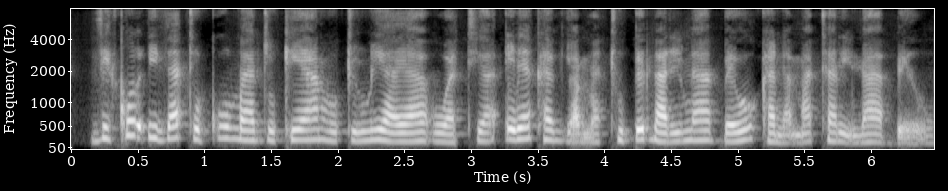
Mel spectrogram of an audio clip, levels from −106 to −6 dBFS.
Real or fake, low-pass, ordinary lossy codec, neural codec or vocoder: fake; none; none; codec, 16 kHz, 1 kbps, FreqCodec, larger model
